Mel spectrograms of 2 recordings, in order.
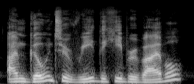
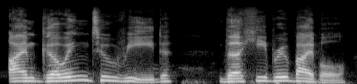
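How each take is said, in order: First: It is said at a normal speaking pace. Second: It is said very slowly and deliberately.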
